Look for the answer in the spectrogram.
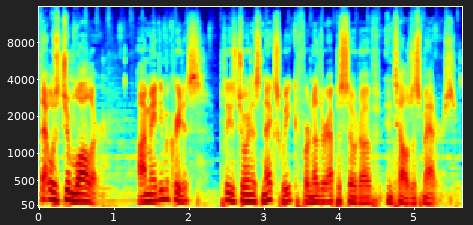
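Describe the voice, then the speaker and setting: A man's voice: mid-range voice, lively intonation, fairly quick, music in the background. A man hosting a podcast interview, talking in a conversational way with small restarts. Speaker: podcast host.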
